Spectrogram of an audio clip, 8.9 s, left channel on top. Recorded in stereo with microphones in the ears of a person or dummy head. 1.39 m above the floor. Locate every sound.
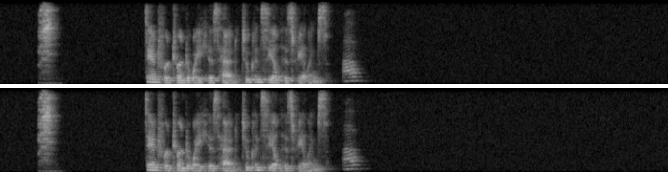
0.5 s cutlery clinking: 20° right (ahead or behind), 0.6 m
1.9 s a woman speaking: 30° left (ahead or behind), 1.5 m
4.6 s a child speaking: 45° left (ahead or behind), 1.0 m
